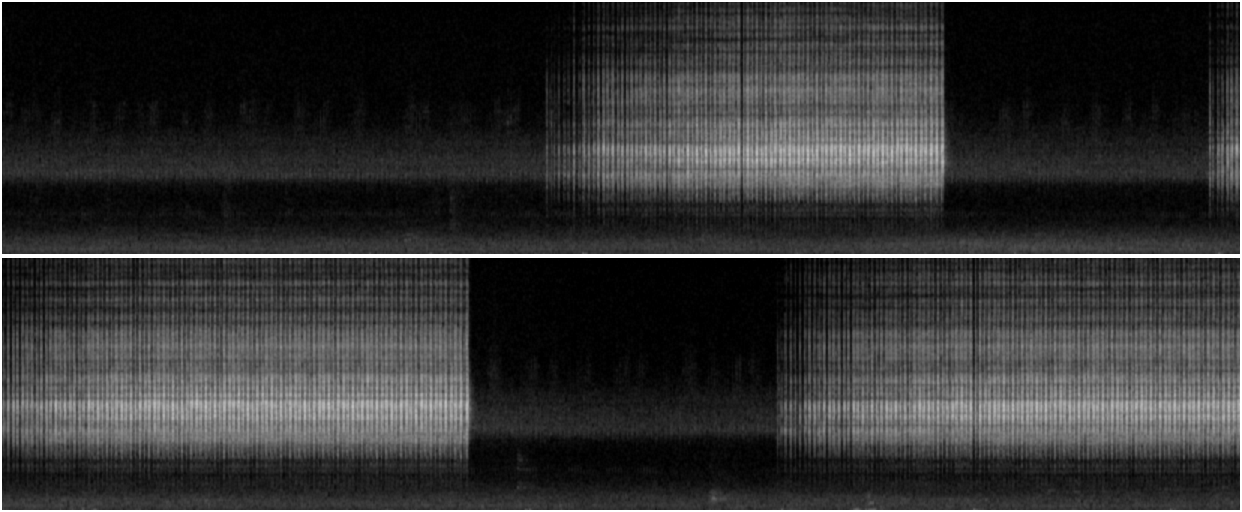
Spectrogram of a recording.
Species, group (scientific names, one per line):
Tettigonia cantans
Orthoptera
